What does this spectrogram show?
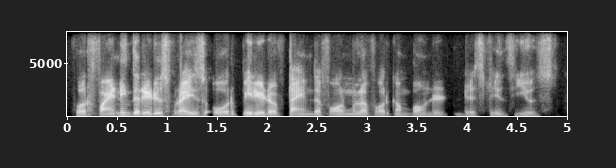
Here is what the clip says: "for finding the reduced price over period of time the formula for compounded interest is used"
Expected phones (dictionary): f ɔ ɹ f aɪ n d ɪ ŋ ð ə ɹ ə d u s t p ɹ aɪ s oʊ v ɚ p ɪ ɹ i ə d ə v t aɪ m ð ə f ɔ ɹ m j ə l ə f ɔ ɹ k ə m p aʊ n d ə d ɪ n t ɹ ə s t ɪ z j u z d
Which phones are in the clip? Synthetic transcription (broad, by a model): f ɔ ɹ f aɪ n d ɪ ŋ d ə ɹ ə d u s p ɹ aɪ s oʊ v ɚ p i ɹ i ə d ə v t aɪ m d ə f ɔ ɹ m j ə l ə f ɔ ɹ k ə m p aʊ n d ə d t ə s t ɪ z j u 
